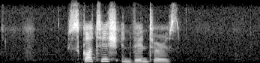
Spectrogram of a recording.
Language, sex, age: English, female, 19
